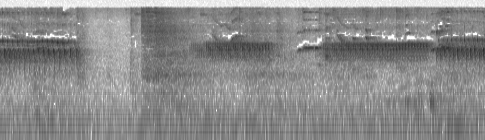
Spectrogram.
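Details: Caged Belgian canary of harlequin colouring singing toward a female set beside it, the female not yet receptive: long, even, buzzy rolled trills held for a second or more, broken by a short pause, then resuming steadily.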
